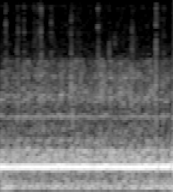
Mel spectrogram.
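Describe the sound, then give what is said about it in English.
A steady, unbroken telephone dial tone hums at a constant pitch for the full two seconds, loud, with no voices or keypad beeps. “Here is the phone call and the reaction.”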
